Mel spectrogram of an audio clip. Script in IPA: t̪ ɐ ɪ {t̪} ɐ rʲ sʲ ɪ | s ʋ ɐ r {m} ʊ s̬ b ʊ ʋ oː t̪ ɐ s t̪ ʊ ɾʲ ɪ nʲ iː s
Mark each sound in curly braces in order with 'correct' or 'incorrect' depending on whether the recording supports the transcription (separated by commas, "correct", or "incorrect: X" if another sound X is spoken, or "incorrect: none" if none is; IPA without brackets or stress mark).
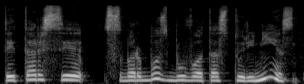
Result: correct, incorrect: b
